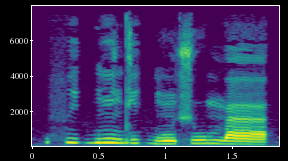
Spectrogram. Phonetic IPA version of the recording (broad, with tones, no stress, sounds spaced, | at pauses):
f i˦ ɡ͡b ĩ˦ d i˧ ɡ͡b ũ˨ ʃ u˧ m a˨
